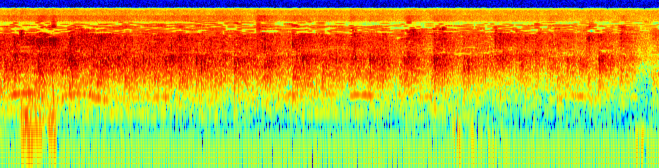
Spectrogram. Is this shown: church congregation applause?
yes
